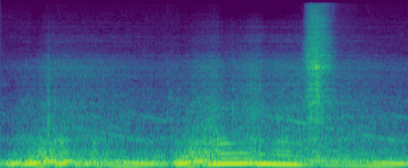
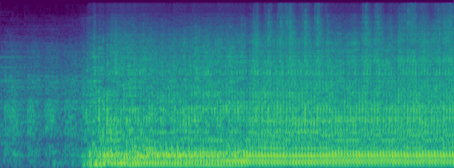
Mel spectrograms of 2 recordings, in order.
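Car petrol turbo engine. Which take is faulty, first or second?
second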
